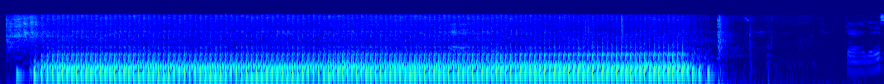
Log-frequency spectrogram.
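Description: A motorcycle engine idles loudly and evenly for about ten seconds, then shuts off and fades, leaving a few faint clicks; the setup involves testing a Bluetooth Vproject Open Looper device.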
